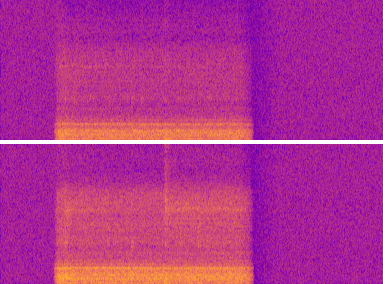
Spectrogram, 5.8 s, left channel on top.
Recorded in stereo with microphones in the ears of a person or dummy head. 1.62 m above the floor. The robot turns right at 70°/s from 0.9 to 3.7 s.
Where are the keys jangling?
I don't hear keys jangling.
